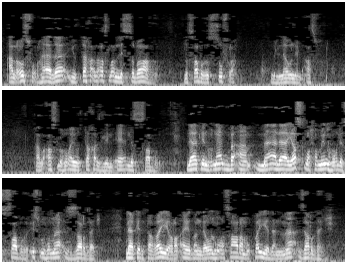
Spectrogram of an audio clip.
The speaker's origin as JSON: {"language": "Arabic", "country": "Egypt", "said": "وهذا مشهور جدا عندنا في مصر"}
